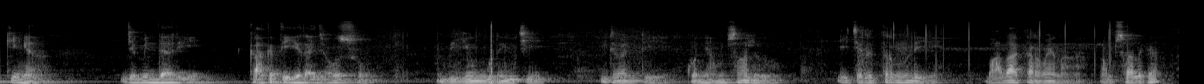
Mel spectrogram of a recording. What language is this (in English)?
Telugu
